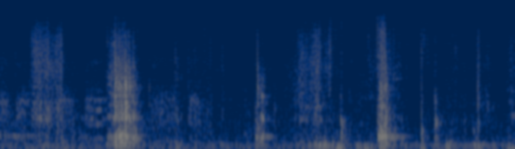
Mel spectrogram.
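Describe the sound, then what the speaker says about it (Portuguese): Food is chopped by hand with a knife rather than in a blender, in quiet, faint, irregular taps and knocks on a cutting board that cluster into brief bursts. "Não estou fazendo no liquidificador. Senão que estou picando."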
